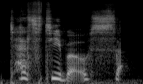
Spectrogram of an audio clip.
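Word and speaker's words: Ctesibius: But this is one of those Greek names with a silent C followed by a consonant. Oof. So Ctesibos, I'm going to go with.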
